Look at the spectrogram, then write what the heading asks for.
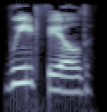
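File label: "wheat field", British English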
